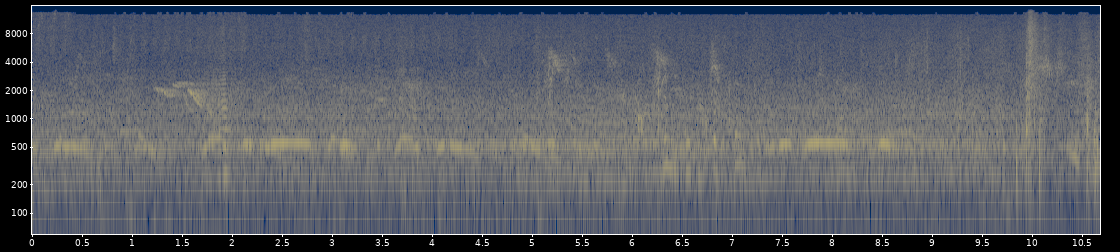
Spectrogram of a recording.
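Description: Insect buzzing, its pitch wavering up and down, with a few faint high chirps in the background.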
